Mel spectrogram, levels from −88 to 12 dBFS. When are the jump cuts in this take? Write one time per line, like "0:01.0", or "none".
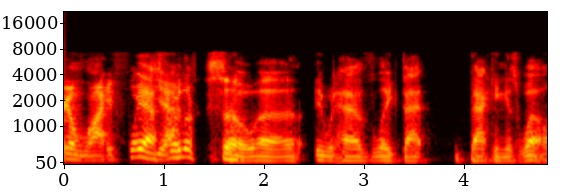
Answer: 0:01.3
0:02.4

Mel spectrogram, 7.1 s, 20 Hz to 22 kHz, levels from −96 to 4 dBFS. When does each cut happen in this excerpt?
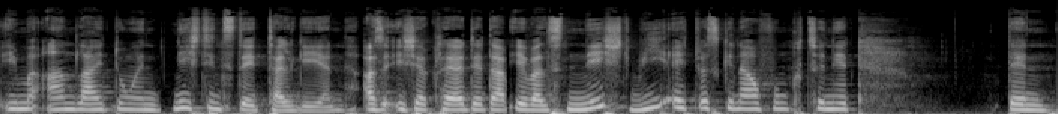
0:01.1
0:03.4

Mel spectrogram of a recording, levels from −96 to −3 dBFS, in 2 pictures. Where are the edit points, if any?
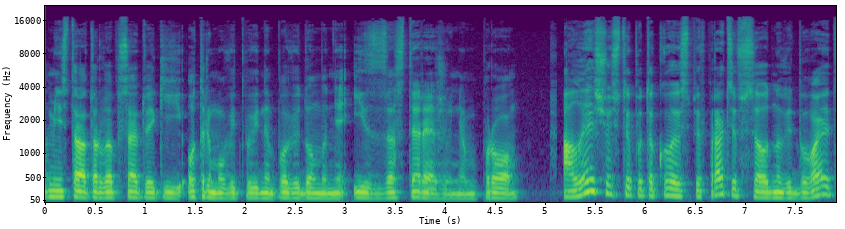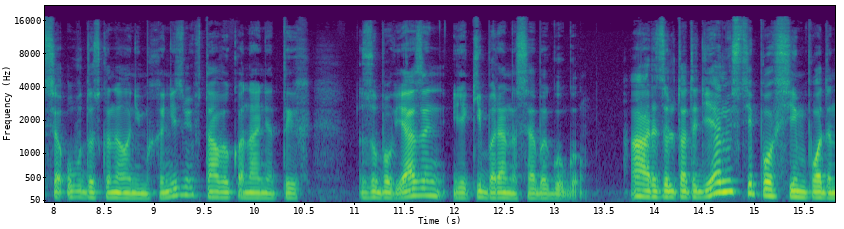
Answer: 0:05.1
0:13.7

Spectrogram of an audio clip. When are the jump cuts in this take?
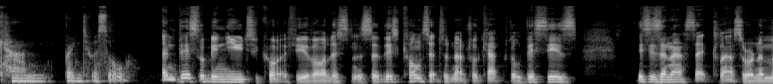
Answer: none

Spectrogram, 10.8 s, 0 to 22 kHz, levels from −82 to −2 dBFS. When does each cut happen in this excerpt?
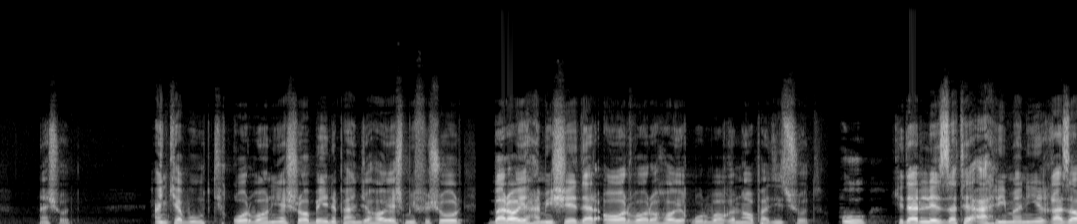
0:08.3

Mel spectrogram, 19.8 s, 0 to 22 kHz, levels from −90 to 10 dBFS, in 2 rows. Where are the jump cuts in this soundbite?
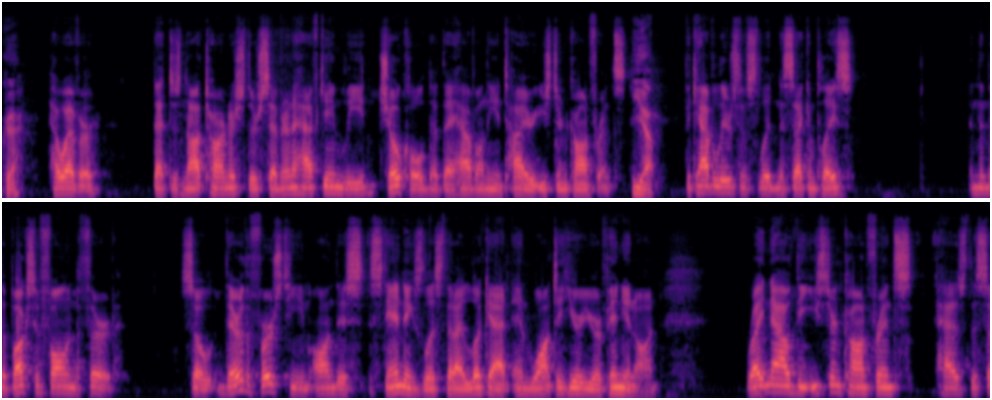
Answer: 0:17.2

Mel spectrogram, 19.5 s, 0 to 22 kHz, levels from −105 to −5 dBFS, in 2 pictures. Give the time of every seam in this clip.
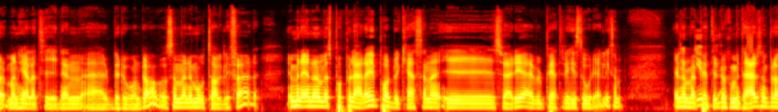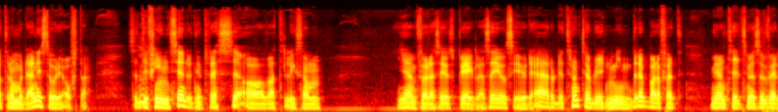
none

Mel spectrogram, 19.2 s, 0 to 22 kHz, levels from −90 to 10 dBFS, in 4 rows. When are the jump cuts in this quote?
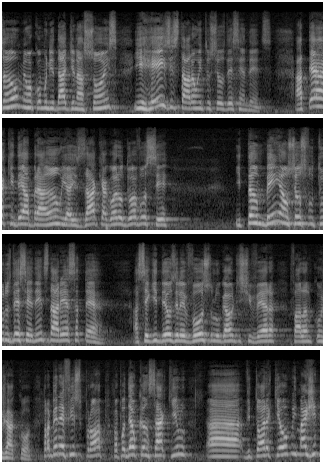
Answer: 0:15.0

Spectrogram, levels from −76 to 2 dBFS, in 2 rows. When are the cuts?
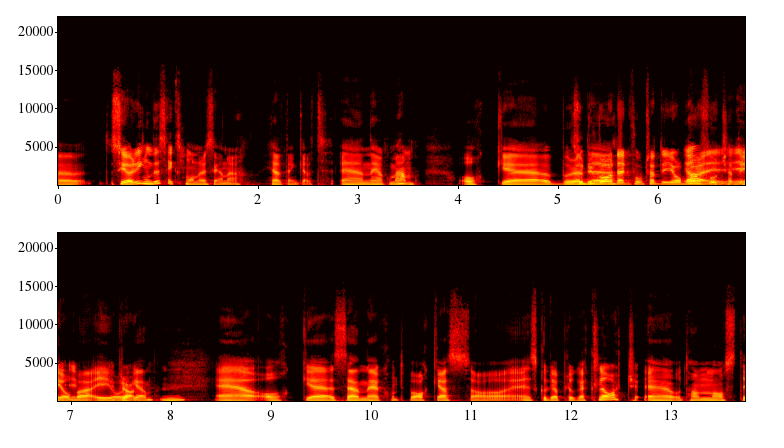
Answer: none

